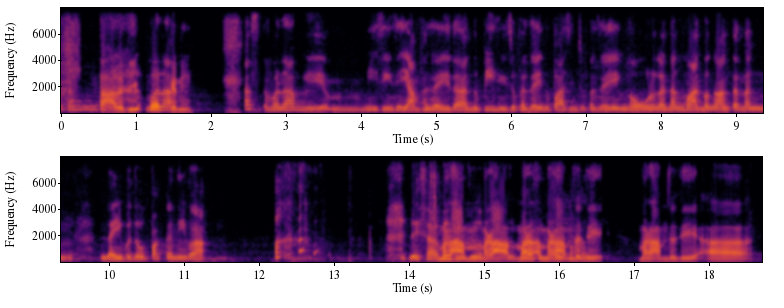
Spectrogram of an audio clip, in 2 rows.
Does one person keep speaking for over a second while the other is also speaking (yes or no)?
yes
